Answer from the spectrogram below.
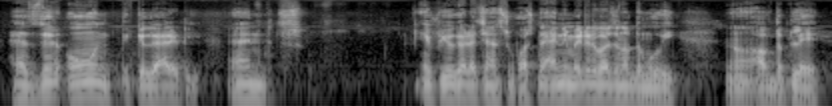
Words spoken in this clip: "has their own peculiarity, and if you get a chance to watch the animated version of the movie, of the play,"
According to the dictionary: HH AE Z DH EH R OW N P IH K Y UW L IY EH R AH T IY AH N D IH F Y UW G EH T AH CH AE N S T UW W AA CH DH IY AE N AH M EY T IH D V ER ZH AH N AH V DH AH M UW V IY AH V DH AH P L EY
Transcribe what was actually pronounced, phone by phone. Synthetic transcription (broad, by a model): HH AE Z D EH R OW N P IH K Y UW L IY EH R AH T IY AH N D IH F Y UW G EH T AH CH AE N S T UW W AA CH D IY AE N AH M EY T IH D V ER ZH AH N AH V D AH M UW V IY AH V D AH P L EY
